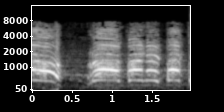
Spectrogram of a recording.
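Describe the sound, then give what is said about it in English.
Angry chanting from a protest crowd near the presidential palace, a few rhythmic shouted syllable bursts with short gaps between them, loud and voiced in unison. “But as the crowd gets closer to the presidential palace, the chants grow angry.”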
